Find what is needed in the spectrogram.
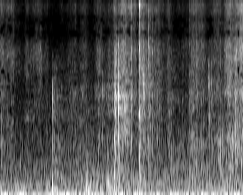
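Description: Paper euro banknotes rustling and crinkling as they are handled and counted by hand, with a few brief faint flicks.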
